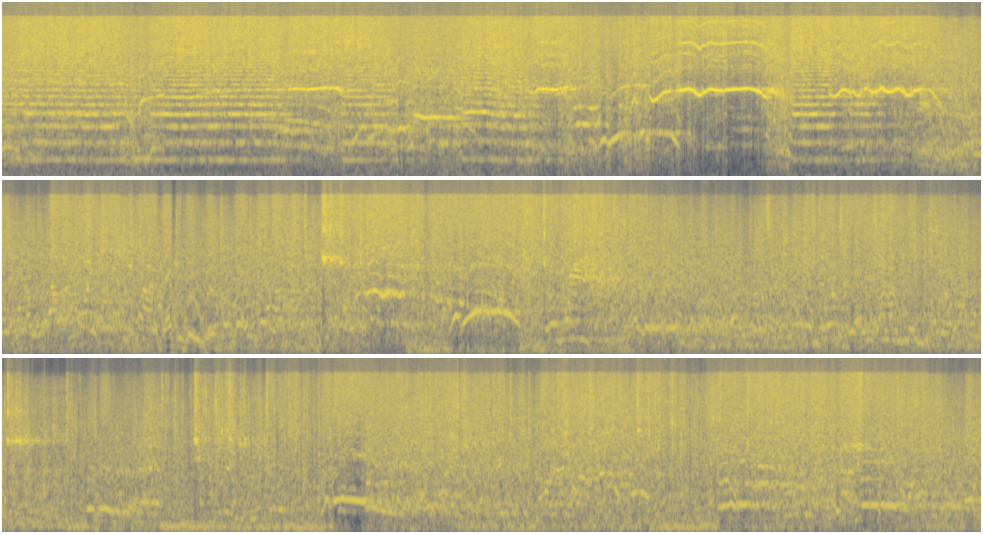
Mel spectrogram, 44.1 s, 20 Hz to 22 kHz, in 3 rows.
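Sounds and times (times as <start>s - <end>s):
shrill air horns sliding: 0.0s - 16.9s
steady buzzy horn blast: 0.0s - 17.0s
crowd: 0.0s - 44.0s
echoing sports hall din: 0.0s - 44.0s
players and spectators voices: 0.0s - 44.0s.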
